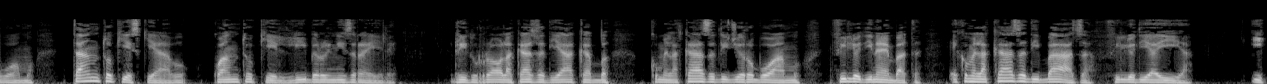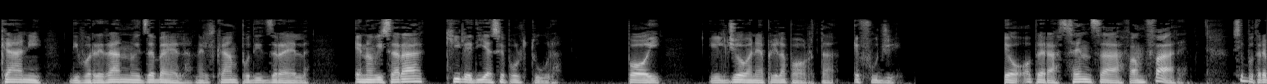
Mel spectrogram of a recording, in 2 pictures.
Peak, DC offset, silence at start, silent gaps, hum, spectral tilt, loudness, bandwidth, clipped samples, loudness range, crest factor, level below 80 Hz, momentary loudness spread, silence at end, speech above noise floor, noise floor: -2 dBFS; under 0.1%; 0 s; none; none; -5.5 dB/octave; -18 LUFS; 8.8 kHz; under 0.1%; 4 LU; 16 dB; -36 dBFS; 11 LU; 0 s; 72 dB; -90 dBFS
